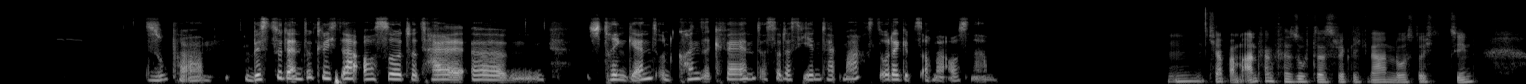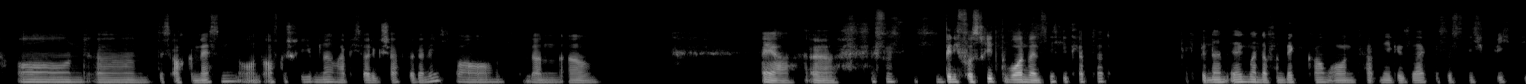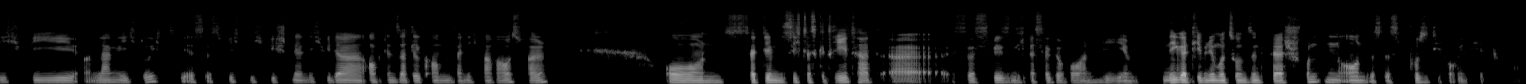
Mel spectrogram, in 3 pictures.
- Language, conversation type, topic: German, podcast, Wie sieht deine Morgenroutine an einem ganz normalen Tag aus?
- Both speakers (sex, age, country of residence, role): female, 55-59, Italy, host; male, 30-34, Germany, guest
- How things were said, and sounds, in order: other background noise; distorted speech; static; chuckle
